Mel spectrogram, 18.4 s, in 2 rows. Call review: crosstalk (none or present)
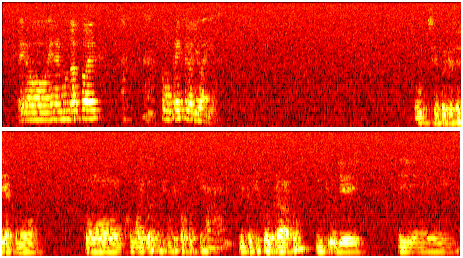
none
